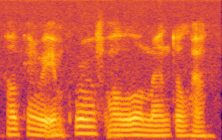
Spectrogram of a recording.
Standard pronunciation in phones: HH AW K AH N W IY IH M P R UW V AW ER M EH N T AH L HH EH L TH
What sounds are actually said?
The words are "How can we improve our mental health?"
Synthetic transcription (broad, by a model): HH AW K AH N W IY IH M P R UW V AW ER M EH N T AH L HH EH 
